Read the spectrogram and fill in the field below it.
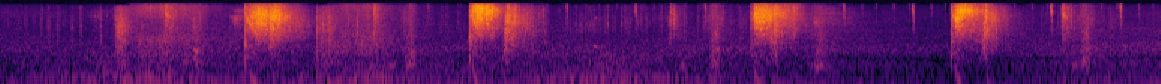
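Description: Air rushes past in bursts as a character swings along on a line.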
